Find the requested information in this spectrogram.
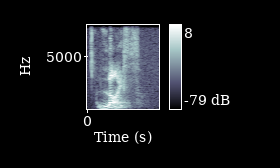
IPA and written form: laɪf (life)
